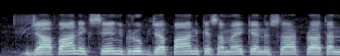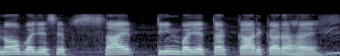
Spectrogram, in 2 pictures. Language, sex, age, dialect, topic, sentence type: Magahi, male, 18-24, Central/Standard, banking, statement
